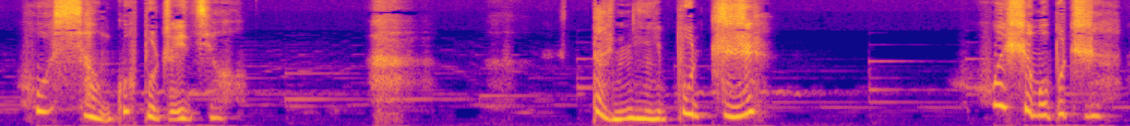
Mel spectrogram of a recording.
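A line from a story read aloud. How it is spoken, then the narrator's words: Pleading, suppressed anger. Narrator (Chinese): 即使再愤怒，也要强咽下去，哀求对方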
